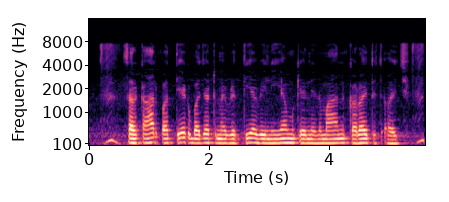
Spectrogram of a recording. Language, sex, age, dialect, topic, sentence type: Maithili, male, 25-30, Southern/Standard, banking, statement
